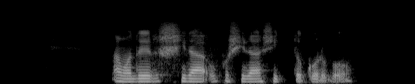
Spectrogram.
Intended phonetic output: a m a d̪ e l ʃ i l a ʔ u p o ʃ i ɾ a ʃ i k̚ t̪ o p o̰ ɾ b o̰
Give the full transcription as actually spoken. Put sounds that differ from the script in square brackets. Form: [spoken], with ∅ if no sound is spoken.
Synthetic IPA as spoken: a m a d̪ e [ɾ] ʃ i [ɾ] a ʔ u p o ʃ i ɾ a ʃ i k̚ t̪ o [k] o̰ ɾ b o̰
